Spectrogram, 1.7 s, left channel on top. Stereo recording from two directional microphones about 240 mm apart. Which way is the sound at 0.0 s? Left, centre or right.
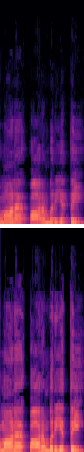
Right.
